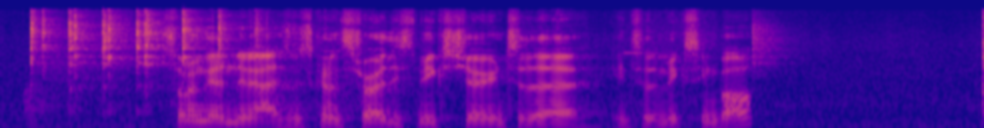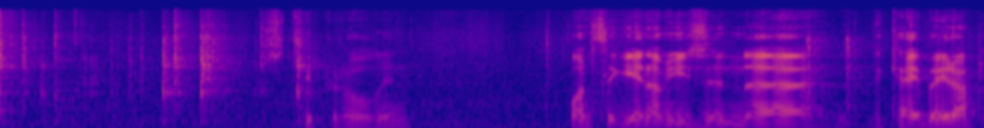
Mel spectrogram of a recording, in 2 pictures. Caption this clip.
A man speeches while metal objects taps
